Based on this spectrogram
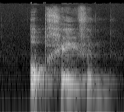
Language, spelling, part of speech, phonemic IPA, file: Dutch, opgeven, verb, /ˈɔpˌxeːvə(n)/, Nl-opgeven.ogg
- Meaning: 1. to give up, relinquish 2. to report, state, indicate (e.g. data in a form)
